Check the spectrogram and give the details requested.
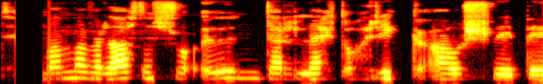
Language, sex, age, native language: Icelandic, female, 11, Icelandic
